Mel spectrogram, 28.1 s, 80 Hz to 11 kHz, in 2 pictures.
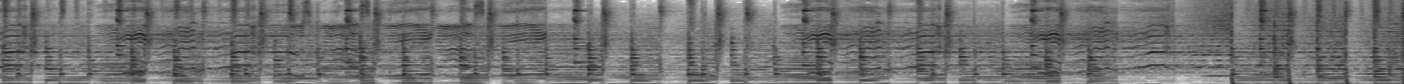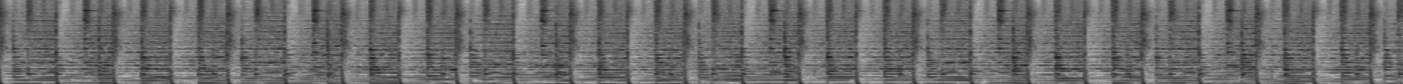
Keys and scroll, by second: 0.7 a, 1.1 p, 2.0 y, 18.6 ctrl+t.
